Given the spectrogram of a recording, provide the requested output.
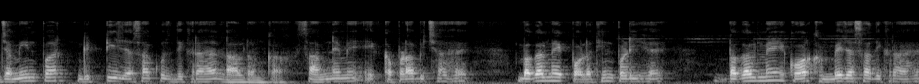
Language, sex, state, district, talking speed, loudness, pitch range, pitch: Hindi, male, Chhattisgarh, Sukma, 195 wpm, -20 LUFS, 125-155 Hz, 140 Hz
